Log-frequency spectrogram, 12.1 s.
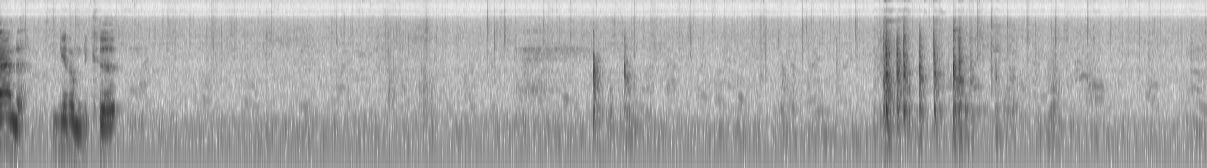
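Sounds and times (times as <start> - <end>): potato cakes sizzling in pan: 0.0 - 12.0
metal pan clatter: 8.8 - 10.2.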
